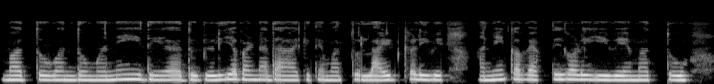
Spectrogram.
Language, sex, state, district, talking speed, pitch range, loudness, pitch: Kannada, female, Karnataka, Bidar, 115 wpm, 205-215 Hz, -13 LUFS, 205 Hz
